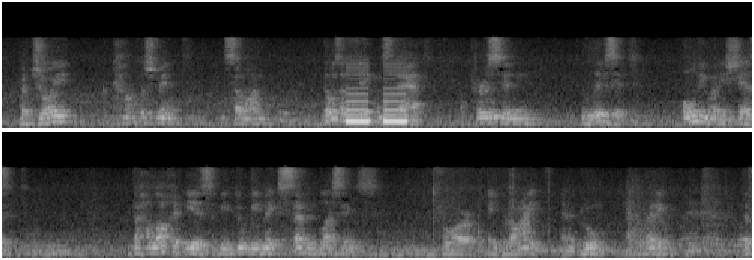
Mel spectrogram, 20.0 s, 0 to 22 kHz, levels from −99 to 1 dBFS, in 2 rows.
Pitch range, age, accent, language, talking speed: 90-125 Hz, 50-69, American, English, 110 wpm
